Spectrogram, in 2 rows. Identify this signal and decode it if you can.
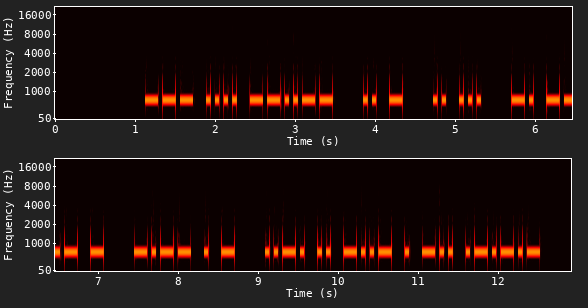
Morse code, heard as a keyed tone, about 22 wpm, 700 Hz. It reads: OH, IT IS NOT YET FIXED.
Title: Sentences from Top 1100 Words 22wpm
